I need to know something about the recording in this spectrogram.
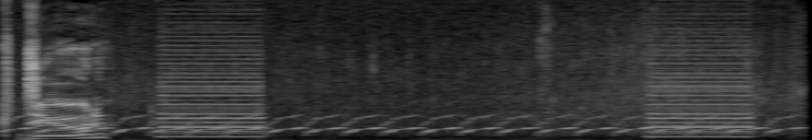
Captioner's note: car horn honks; car alarm blares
